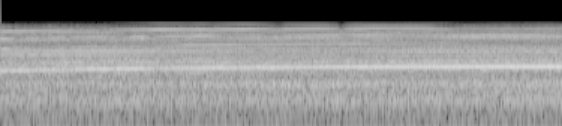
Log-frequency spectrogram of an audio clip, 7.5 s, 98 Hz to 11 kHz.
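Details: Collins airborne HF communications transmitter powered up (28 V and 140 V present, no high voltage): a loud, steady airy whir with a constant mid-pitched whine at an even speed. Noisy cooling blowers.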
